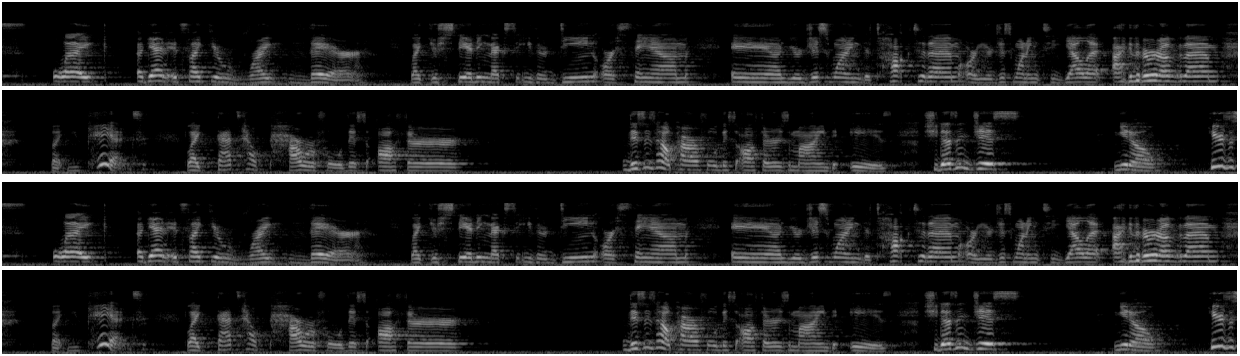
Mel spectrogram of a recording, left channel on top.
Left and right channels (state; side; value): identical; both; correlation 1.00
